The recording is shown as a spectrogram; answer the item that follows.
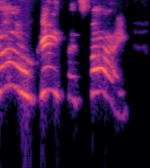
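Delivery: very high, lifted, high-pitched character voice. Voicing her reply in a scenario the speaker wrote, higher-pitched voice. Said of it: "I'm sorry about the higher voice".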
